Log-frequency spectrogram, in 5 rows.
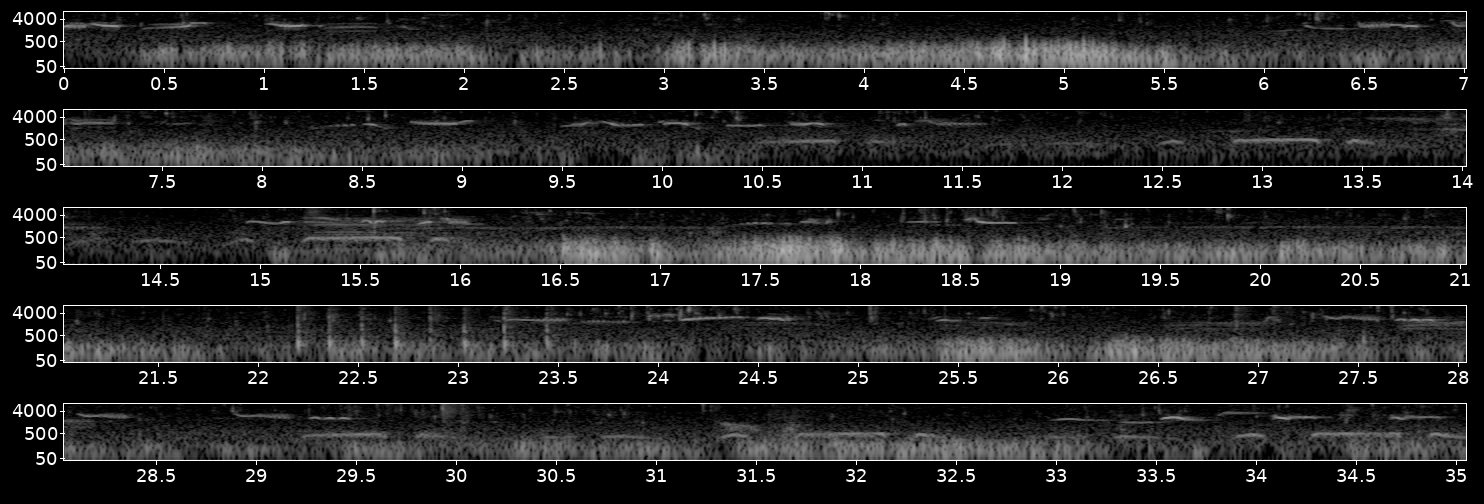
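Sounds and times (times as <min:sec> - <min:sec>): birds chirping: 0:15.0 - 0:19.4.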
